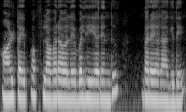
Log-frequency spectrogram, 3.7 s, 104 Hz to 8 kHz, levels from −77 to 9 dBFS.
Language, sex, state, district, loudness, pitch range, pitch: Kannada, female, Karnataka, Bidar, -15 LUFS, 170-180 Hz, 170 Hz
